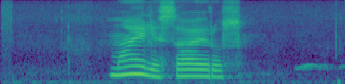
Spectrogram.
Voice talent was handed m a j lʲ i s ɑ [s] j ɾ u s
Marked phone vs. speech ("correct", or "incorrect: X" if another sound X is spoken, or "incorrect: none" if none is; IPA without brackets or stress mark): incorrect: none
